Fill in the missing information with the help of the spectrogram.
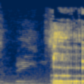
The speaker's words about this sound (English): All right, actually, I'm burping into the microphone. Oh, dude! Whoa, were you raised in a cyber barn?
